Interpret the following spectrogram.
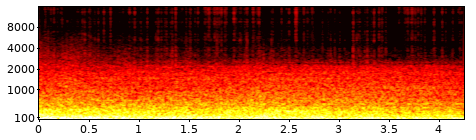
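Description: A deep, loud rumble that slowly fades: the drawn-out tail of a heavy boom sound effect.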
